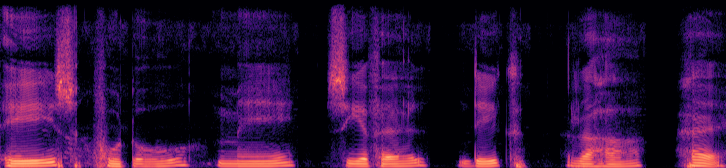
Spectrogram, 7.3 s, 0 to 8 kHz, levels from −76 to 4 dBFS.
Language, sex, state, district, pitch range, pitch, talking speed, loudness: Hindi, male, Madhya Pradesh, Umaria, 115-130 Hz, 120 Hz, 60 wpm, -17 LUFS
